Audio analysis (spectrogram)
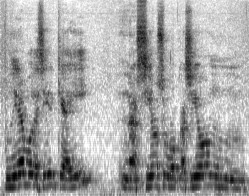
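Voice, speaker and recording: A woman's voice: fairly low pitch, fairly even intonation, a little slow, mellow. A woman interviewing someone attentively, asking formal and polite questions. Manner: formal, polite, frequent backchannels. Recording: echoey room with faint noise.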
